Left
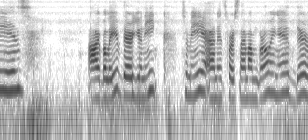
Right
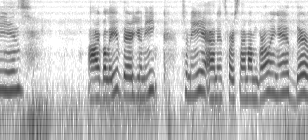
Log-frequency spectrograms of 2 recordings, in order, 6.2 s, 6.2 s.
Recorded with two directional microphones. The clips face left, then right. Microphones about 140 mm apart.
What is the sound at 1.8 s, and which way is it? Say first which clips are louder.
A woman's voice: right 1 dB; 35° right (ahead or behind).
